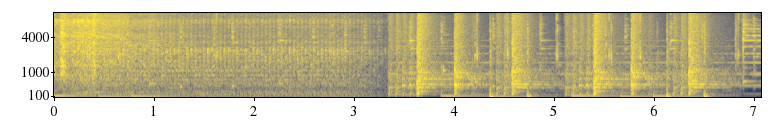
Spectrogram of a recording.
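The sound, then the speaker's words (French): A car engine runs with a steady, rumbling drone for about three seconds, then gives way to a rhythmic series of loud, pounding pulses that repeat at a regular pace. “C'était une voiture.”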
